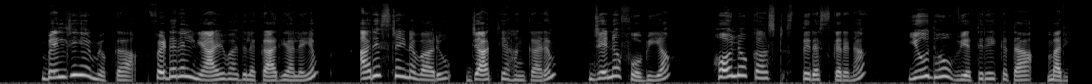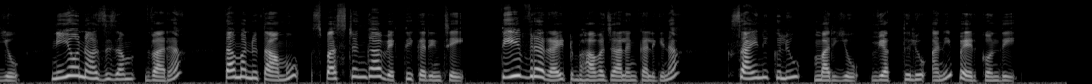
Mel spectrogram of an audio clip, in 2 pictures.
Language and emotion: Telugu, neutral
